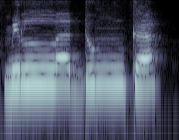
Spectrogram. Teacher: ini nunnya nggak dibaca, jadi nunnya langsung melebur ke huruf selanjutnya, yaitu huruf lam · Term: idgham bila gunah, idgham bila gunnah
